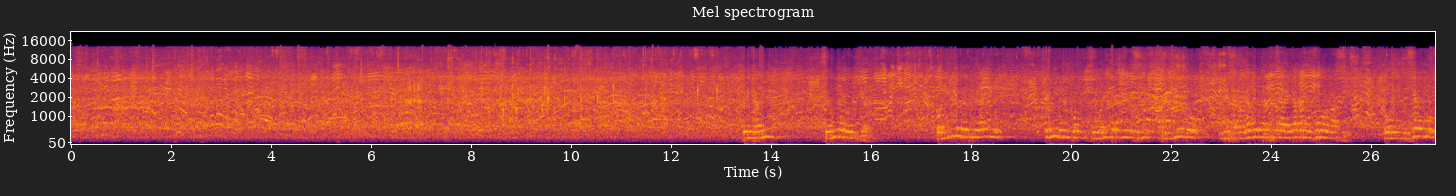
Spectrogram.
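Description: A crowd of adults and children chatters nearby outdoors.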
